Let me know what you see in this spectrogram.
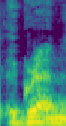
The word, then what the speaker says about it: Gren: It's a Norwegian word. So I'm thinking that if I'm not pronouncing it correctly, then it doesn't stand a chance. Gren is fine.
